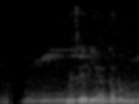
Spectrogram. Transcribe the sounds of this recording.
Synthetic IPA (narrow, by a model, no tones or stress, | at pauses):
mɛselijat̪adum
